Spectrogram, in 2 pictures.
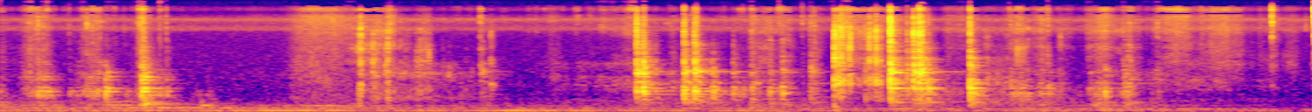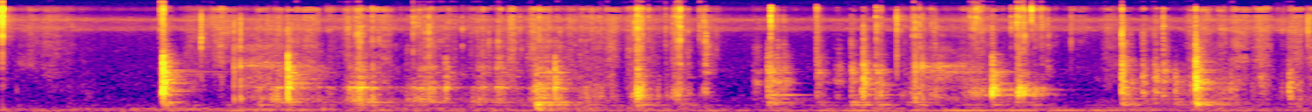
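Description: Hands handling and fitting parts of a tube amplifier kit: scattered light clicks, taps and rustles, with a sharper tick about eleven seconds in, over a low steady hum.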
